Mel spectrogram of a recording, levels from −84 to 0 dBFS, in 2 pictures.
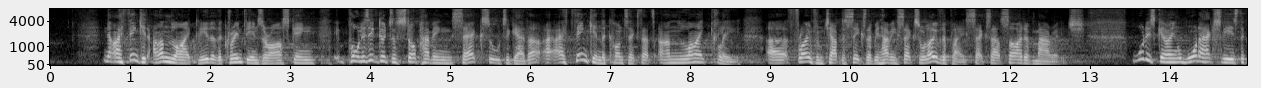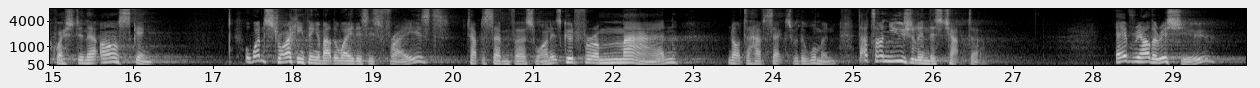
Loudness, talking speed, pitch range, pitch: -25 LUFS, 175 wpm, 140-200 Hz, 165 Hz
